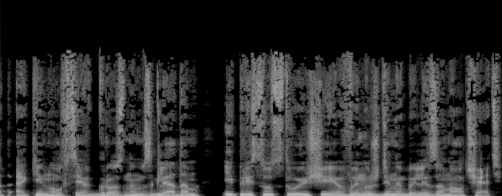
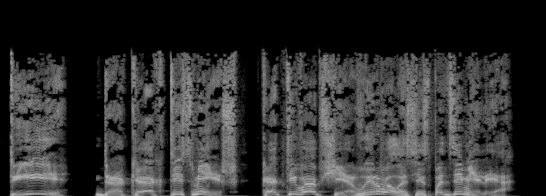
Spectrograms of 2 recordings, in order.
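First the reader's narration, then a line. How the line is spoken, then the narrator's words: Indignant shout. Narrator (Russian): Снова возмущенно закричал Игорь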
